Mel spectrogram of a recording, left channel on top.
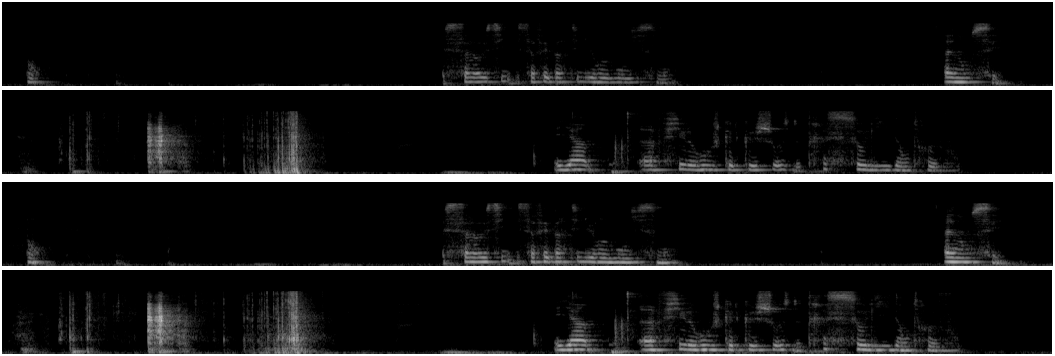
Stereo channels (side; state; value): left; quieter; 6.1 dB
